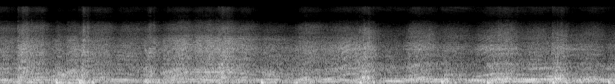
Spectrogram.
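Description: Car engines running loudly, with short revs now and then.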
